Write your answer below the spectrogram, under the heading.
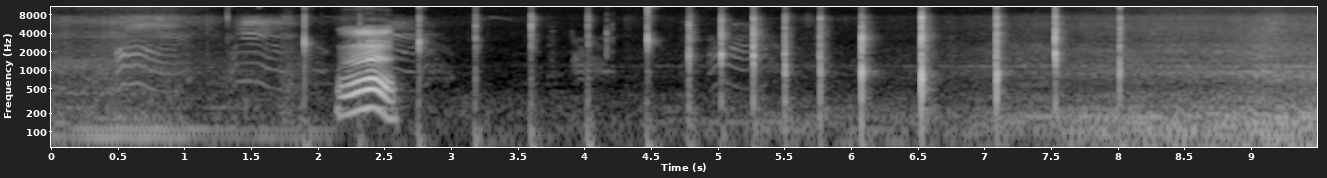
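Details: Lively kitten giving a few short, high meows that slide downward, then one louder drawn-out wavering call, followed by a run of sharp clicks or snaps spaced under a second apart, with a person talking nearby.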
